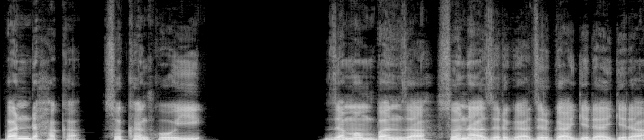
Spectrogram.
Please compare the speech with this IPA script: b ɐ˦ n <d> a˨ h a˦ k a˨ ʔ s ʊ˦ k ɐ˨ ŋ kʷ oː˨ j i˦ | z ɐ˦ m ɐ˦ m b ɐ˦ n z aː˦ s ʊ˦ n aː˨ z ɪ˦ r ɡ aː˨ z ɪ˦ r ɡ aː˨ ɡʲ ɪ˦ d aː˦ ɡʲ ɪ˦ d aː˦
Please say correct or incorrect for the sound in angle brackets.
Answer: correct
